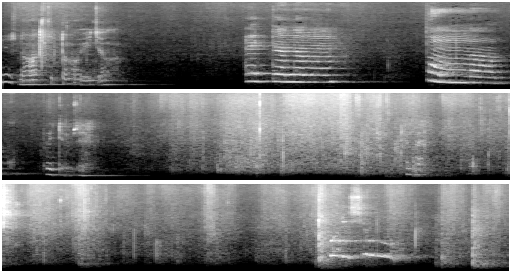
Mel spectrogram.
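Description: A young child talks in a high voice close by.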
